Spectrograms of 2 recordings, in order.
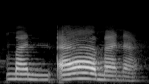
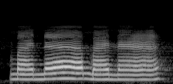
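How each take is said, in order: First: The glottal stop before the vowel is kept. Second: The vowel moves onto the preceding consonant. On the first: "Contohnya terdapat pada kata" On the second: "Jadi bacaannya menjadi"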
